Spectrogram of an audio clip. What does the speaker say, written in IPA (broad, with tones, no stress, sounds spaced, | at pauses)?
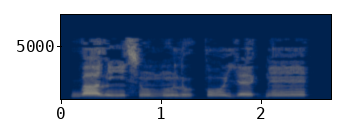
w a˦ l ĩ˧ s ũ˨ m ũ˨˦ l u˦˨ k ɔ̃˨ j ɛ˨ ɡ͡b ɛ̃˨˦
